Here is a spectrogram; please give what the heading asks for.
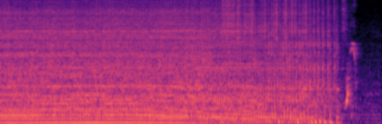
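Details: Lawn mower engine after fitting a homemade big-end bearing shell: it runs unsteadily, with a hunting, lumpy beat, then cuts out; the owner also hears a squeaking leak of unknown location.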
